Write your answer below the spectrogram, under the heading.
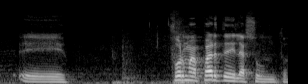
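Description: Pitch swinging very widely, a man talks at a moderate pace. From Argentina, Patagonia (Cipolletti). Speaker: comedy producer. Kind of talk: panel discussion. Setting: stage with live audience.

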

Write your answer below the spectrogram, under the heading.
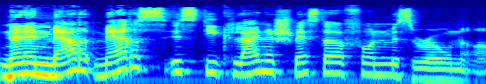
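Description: A man's bright, sharp, high-pitched voice moves with lively intonation at a very slow pace. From Bergisches Land, Germany. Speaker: podcast co-host. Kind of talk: casual chat.

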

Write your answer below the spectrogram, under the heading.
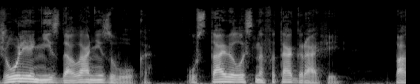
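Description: The reading voice is unforced. Its pitch shifts in an ordinary way.

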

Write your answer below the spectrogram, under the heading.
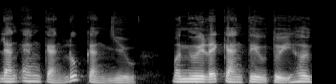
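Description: Quiet background behind a natural reading voice

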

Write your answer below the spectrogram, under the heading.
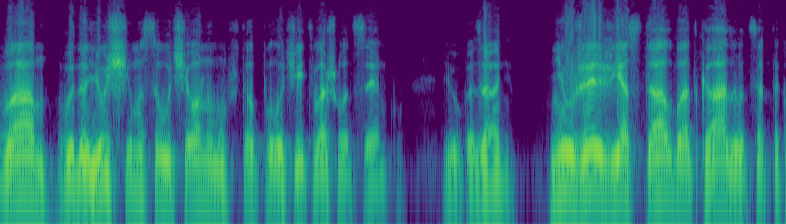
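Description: An unforced reading voice moves with lively intonation while the background stays quiet.

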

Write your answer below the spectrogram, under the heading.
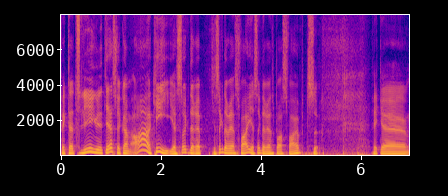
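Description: With an unremarkable speaking voice, a man talks at a medium pitch, his pitch varying in an ordinary way. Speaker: software developer, podcast co-host. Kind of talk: casual chat.

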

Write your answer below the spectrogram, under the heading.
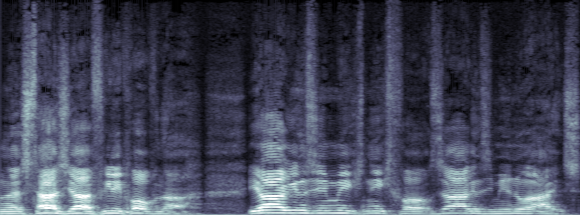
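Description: A put-on character voice from a man, bright and sharp in tone with vocal fry, ordinary pitch variation and a slow pace. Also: fairly high pitch for a man.

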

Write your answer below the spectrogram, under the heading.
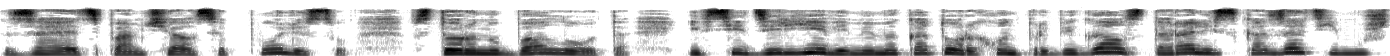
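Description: Someone reads aloud plainly, the pitch moving in an ordinary way.

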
